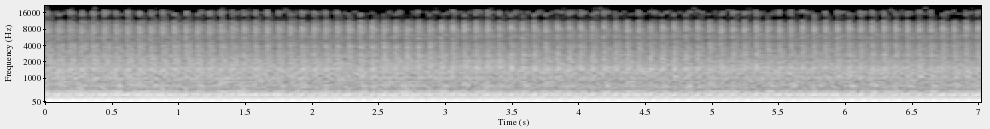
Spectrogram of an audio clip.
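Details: Porsche 911 with 2.4 MFI air-cooled engine at idle: even idle with a light, regular tapping of about three per second over the exhaust; top-end tick, cause unknown.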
